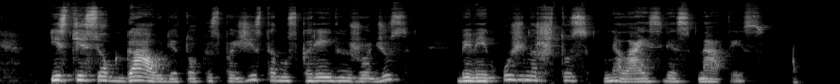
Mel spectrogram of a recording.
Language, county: Lithuanian, Vilnius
